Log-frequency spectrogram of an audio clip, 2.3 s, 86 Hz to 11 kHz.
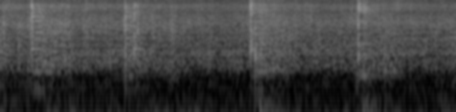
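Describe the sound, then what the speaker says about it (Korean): King oyster mushrooms stir-fried with bacon, garlic and oligosaccharide syrup over medium heat, a close, even sizzle marked by four evenly spaced spatula knocks against the pan, with no talking. "볶아둔 베이컨과 마늘 넣고 올리고당 1큰술 넣어 중불로 30초 볶습니다"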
